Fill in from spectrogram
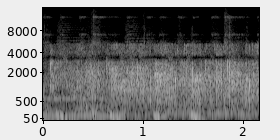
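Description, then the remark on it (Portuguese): A crowd applauds in a steady, dense wash of clapping that stays loud and even for about two seconds, with no voices standing out. “Eu quero aplausos.”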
